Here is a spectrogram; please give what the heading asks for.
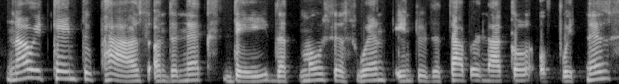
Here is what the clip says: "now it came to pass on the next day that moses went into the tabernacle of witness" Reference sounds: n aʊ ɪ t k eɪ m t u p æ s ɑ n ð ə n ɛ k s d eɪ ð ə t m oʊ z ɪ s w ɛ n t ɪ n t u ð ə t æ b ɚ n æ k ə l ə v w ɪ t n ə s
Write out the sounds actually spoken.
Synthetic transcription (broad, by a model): n aʊ ɪ t k eɪ m t u p æ s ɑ n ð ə n ɛ k s d eɪ ð ə t m oʊ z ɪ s w ɛ n t ɪ n t u ð ə t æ b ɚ n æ k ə l ə v w ɪ t n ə s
